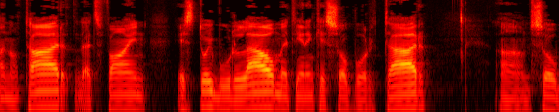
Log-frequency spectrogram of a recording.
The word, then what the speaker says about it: burlao: So because of that, they're never really going to pronounce it like burlado anyway. So we can kind of just keep it as burlao because to even write it as burlado just looks weird.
